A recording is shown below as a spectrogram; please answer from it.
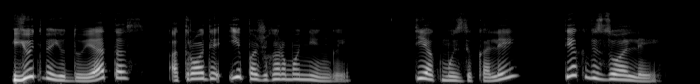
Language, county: Lithuanian, Kaunas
